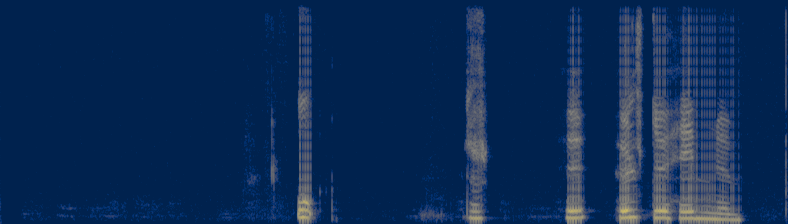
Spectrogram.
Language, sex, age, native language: Icelandic, male, 12, Icelandic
